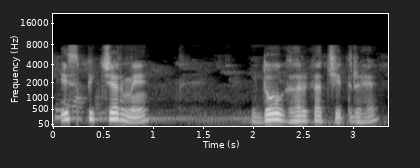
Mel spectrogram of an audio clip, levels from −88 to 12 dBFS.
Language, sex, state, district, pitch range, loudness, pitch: Hindi, male, West Bengal, Alipurduar, 120-185 Hz, -16 LUFS, 155 Hz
